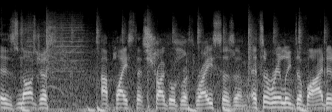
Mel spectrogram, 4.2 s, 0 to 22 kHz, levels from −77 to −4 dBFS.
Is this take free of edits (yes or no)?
yes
